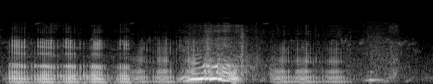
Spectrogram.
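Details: Hippopotamus call: a series of deep, pulsing honks with rich low harmonics in the first second and a half, swelling into a louder drawn-out groan near the two-second mark, then fading grunts.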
